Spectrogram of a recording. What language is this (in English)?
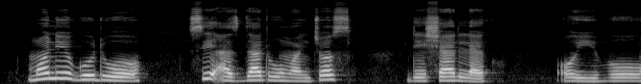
Nigerian Pidgin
